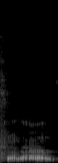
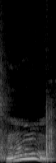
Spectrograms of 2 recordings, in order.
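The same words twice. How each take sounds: First: Whispered who knows as an aside. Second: Said in the usual way. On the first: Real, not acted. Repeats phrase, second one whispered.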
